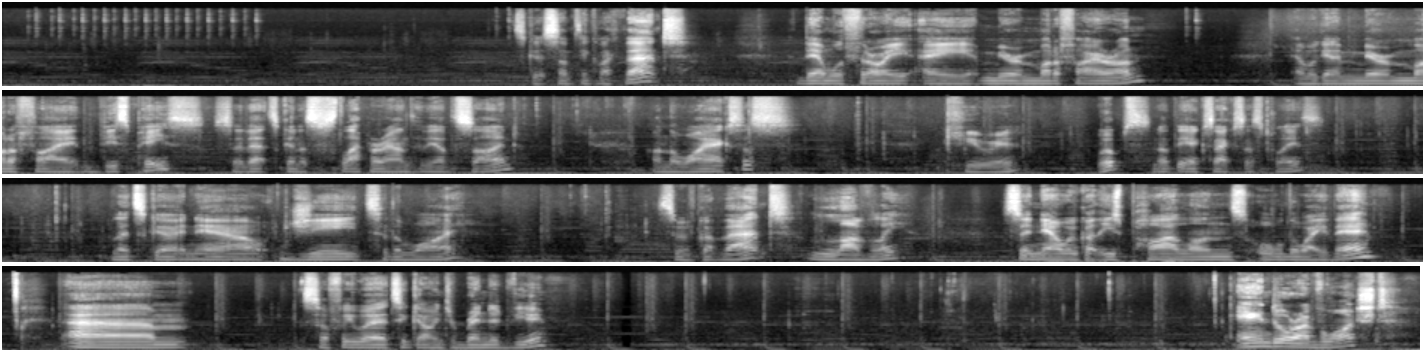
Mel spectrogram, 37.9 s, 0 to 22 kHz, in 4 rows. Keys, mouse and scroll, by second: 2.9 click, 5.1-7.6 drag, 9.3 middle click, 10.4 middle click, 11.2 shift+middle click, 12.6 middle click, 13.4-14.7 middle drag, 15.2 middle click, 15.5 Tab, 16.2 Tab, 17.2 middle click, 17.6 shift+middle click, 18.8 a, 19.1 shift+middle click, 20.4 g, 22.9 Tab, 23.1 middle click, 27.0 middle click.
